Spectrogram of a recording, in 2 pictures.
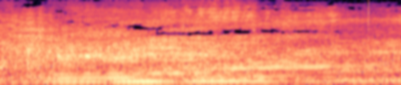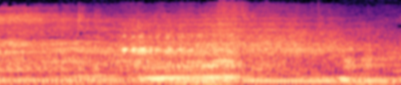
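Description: Several car engines revving, their pitch rising and falling.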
